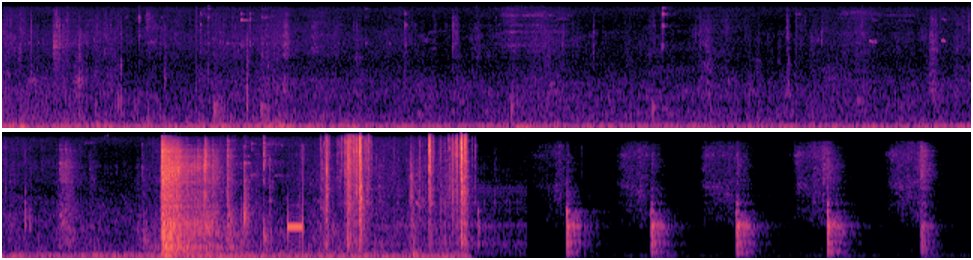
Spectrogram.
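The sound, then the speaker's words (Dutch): Hooves of the horse Jo clip-clop on a hard surface, five crisp, evenly paced steps ringing out clear after a stretch of steady rushing background noise and a brief clattering burst. “Jo is ook wel een heel mooi paard.”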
